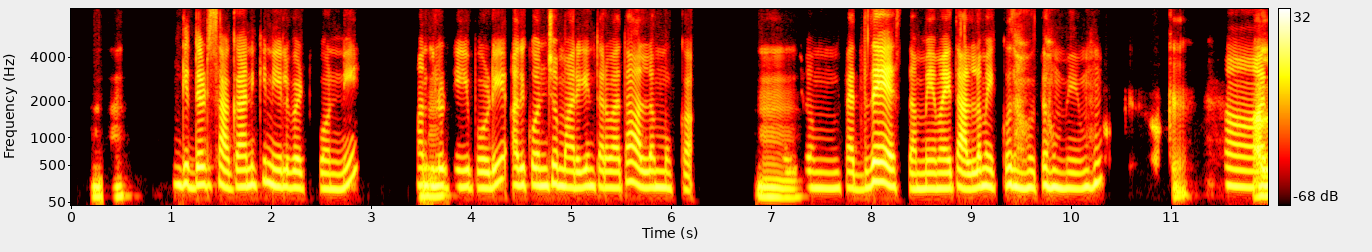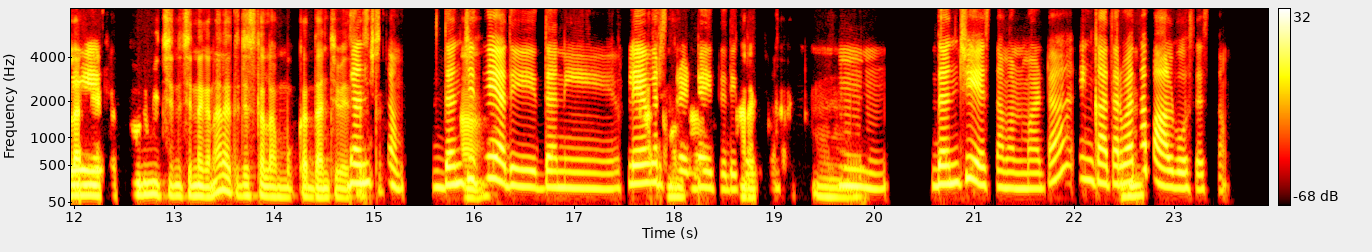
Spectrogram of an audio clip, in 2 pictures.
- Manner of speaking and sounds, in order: other background noise; laughing while speaking: "ఎక్కువ తాగుతాం మేము"; in English: "జస్ట్"; in English: "ఫ్లేవర్"; in English: "కరెక్ట్ కరెక్ట్"
- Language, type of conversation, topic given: Telugu, podcast, కాఫీ లేదా టీ తాగే విషయంలో మీరు పాటించే అలవాట్లు ఏమిటి?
